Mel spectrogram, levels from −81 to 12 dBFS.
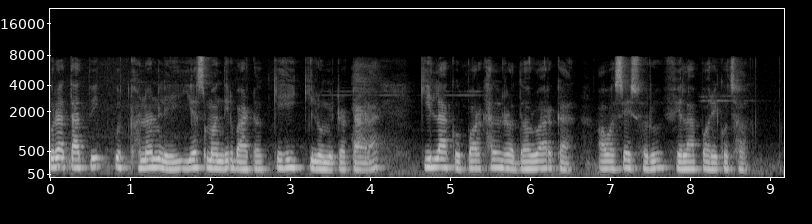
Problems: constant background noise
